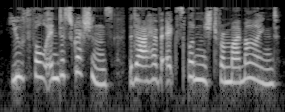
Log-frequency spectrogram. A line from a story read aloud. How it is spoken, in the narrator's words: sighed my mother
